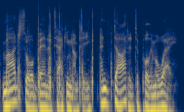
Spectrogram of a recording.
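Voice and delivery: ordinary delivery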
